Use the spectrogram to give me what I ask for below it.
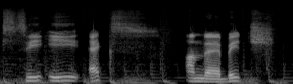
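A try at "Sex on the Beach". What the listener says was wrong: F. S. EX. SEX. Not CEX. SEX. SEX. You're saying CEX.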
